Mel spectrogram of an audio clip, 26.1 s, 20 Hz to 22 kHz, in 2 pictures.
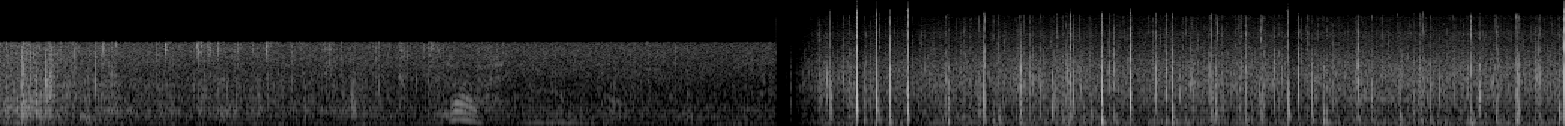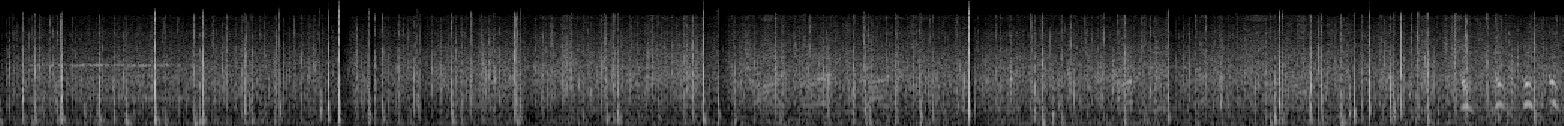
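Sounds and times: rain pattering: 0.0 - 4.3, 5.0 - 26.0
sharp raindrop hits: 6.5 - 26.0.

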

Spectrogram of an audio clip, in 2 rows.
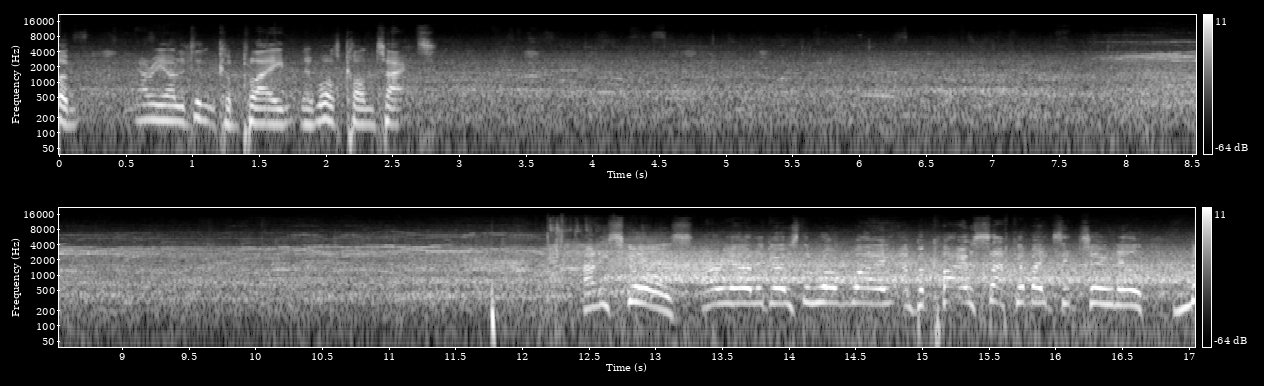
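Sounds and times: stadium crowd noise: 0.0 - 17.0
fans whistling: 7.8 - 12.4.

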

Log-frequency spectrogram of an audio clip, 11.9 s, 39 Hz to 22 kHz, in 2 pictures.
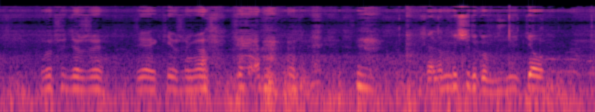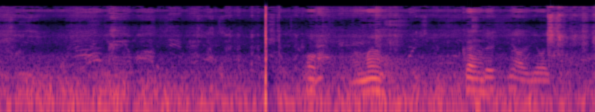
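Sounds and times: wind rumble: 0.0 - 11.9
faint voices: 0.4 - 11.9.

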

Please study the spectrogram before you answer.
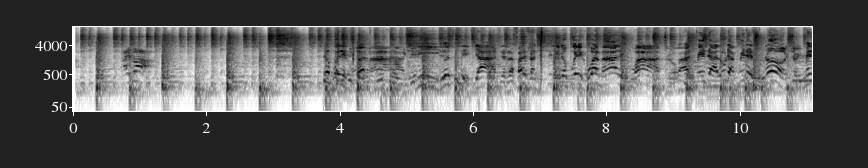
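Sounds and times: cymbals washing: 0.0 - 11.0
drum kit beat: 0.0 - 11.0.

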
